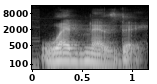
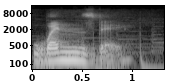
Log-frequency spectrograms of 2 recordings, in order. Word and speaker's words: Wednesday: The common mistake, wedd. Yep. English decided to throw out an entire syllable because why not? Many languages actually pronounce every letter. So, it's natural for learners to want to say wedz day, but nope. English hates consistency. Think of it as Wednesday. That's it.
